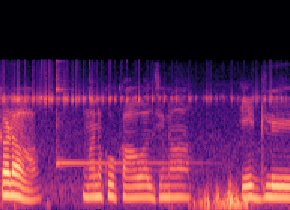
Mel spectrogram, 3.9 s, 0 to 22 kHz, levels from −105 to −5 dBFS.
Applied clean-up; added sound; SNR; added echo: none; Bell + Doorbell; 20 dB; none.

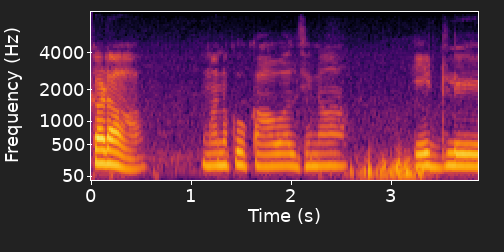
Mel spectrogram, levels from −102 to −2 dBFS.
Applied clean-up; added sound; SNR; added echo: none; none; none; none.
